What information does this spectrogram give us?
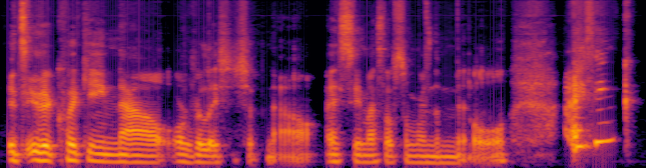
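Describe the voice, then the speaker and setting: A man's voice: on the low side, fairly quick, a little mellow. A man in his late twenties, a tarot reader chatting casually on a live stream, rambling and joking at himself with many restarts. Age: late 20s.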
